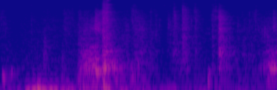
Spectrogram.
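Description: Clicks, knocks and scraping of a spatula working a mayonnaise-dressed salad in a glass mixing bowl, loudest about a second in and again near the end, with one quiet spoken "okay".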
